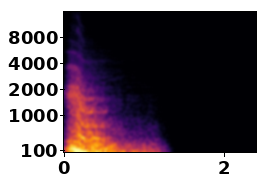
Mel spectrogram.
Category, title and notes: Sound effects > Other
Sound Design Elements Whoosh SFX 025
trailer, film, audio, fx, whoosh, sound, ambient, design, motion, swoosh, cinematic, effects, production, effect, movement, transition, element, sweeping, dynamic, elements, fast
